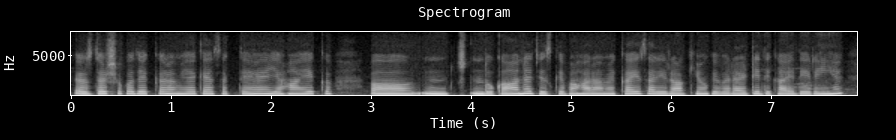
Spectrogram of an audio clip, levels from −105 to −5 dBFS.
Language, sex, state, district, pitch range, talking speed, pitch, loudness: Hindi, female, Andhra Pradesh, Guntur, 245-260 Hz, 215 wpm, 250 Hz, -32 LUFS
